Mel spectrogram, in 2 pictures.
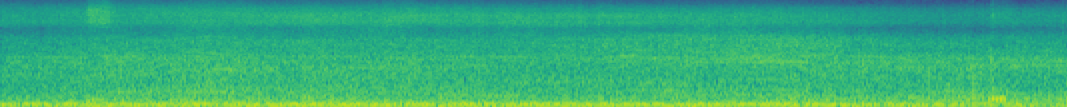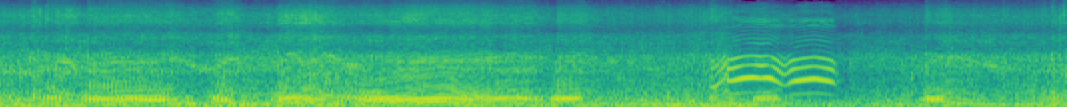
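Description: Enduro motorcycle engine running as it is ridden fast over a gravel track, under a steady low rush of wind on the helmet camera. In the second half the engine pitch rises and falls repeatedly with throttle changes, and near the end there are two brief higher rising-and-falling rev tones.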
